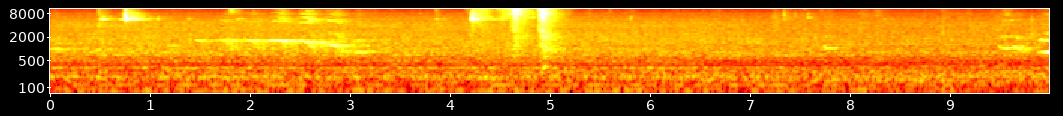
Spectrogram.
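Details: Micro Mini Goldendoodle puppies almost eight weeks old, born 4/17/14: a thin, high, drawn-out whimper slides gently downward over about a second and a half, a brief squeak comes near the end, and sharp knocks and clicks sound over a steady low hum.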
